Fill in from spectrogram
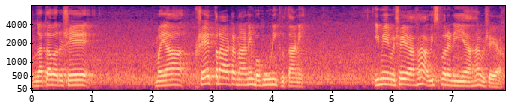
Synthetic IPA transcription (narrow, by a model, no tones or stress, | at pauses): ɡɐt̪ɐʋɐɾuʂeː | mɐjaːkʂeːt̪ɾaːʈɐnaːnibɐɦuːɳikɾɪt̪aːni | imeːʋiʂɐjaːɦɐ̆ɐʋismɐɾɐɳiːjaːɦɐʋiʂɐja̰ːɦɐ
